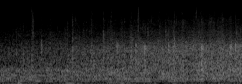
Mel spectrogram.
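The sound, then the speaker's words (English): Steady applause from a concert audience at the Proms for the Capuçon brothers, violinist and cellist, before they perform Brahms' Double Concerto with the Orchestre Philharmonique de Radio France, a dense patter of many hands clapping at an even, moderate level with no voices standing out. “And that applause for the brothers Capuçon.”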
